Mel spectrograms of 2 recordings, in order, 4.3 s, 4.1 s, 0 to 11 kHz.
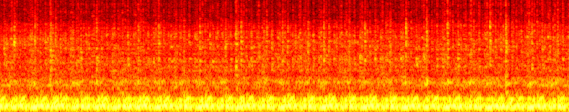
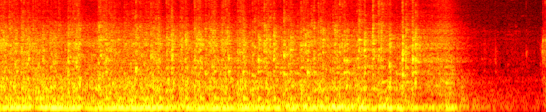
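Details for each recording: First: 1932 Roadster V8, newly installed, started with the original 1932 ignition switch and push button, carburettors only roughly set: deep, steady burble at idle with an even low rumble, no knocks or misses. Normal idle. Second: 1932 Roadster V8, newly installed in the car, carburetors not yet adjusted: it catches and runs rough and uneven for about three seconds, then dies; fires but won't stay running.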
